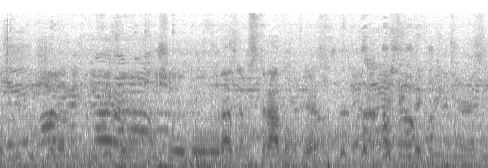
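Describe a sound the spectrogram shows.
Spectators nearby talk and call out.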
